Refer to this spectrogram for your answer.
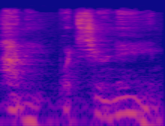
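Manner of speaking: quick, rushed, hushed little half-whisper. Retelling what a girl on stage whispered to the speaker, in a quick half-whisper. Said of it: "she whispers quickly".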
